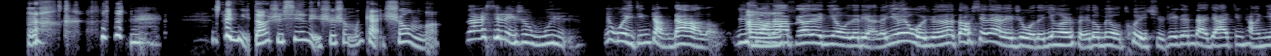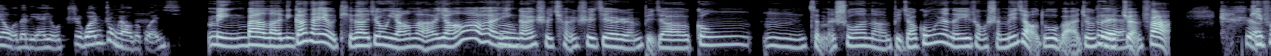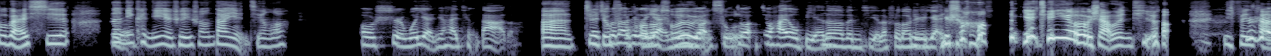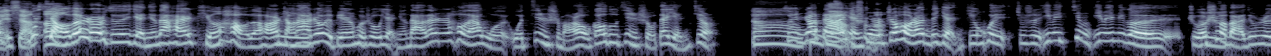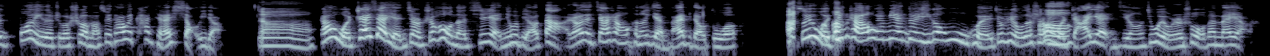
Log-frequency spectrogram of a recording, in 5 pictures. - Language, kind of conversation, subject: Chinese, podcast, 你曾因外表被误解吗？
- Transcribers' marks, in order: laugh; laughing while speaking: "对"; other background noise; laughing while speaking: "眼睛"; laughing while speaking: "说，眼睛又有啥问题了？"; tapping; laugh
